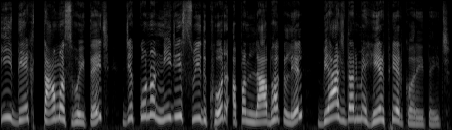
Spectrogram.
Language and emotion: Maithili, disgusted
